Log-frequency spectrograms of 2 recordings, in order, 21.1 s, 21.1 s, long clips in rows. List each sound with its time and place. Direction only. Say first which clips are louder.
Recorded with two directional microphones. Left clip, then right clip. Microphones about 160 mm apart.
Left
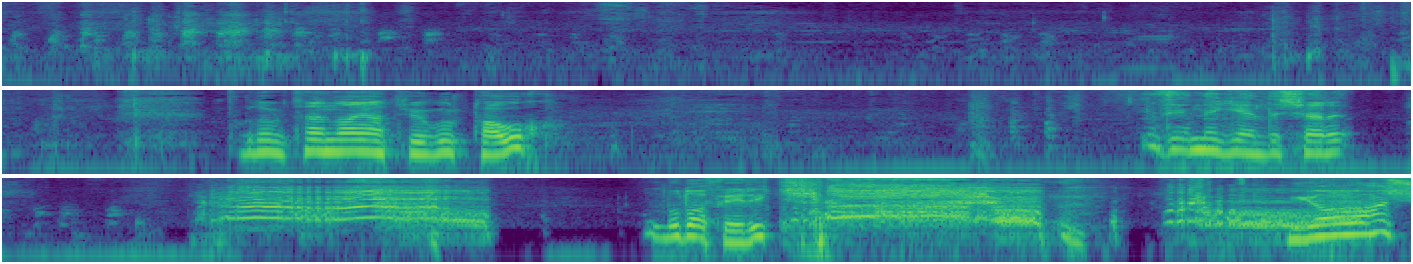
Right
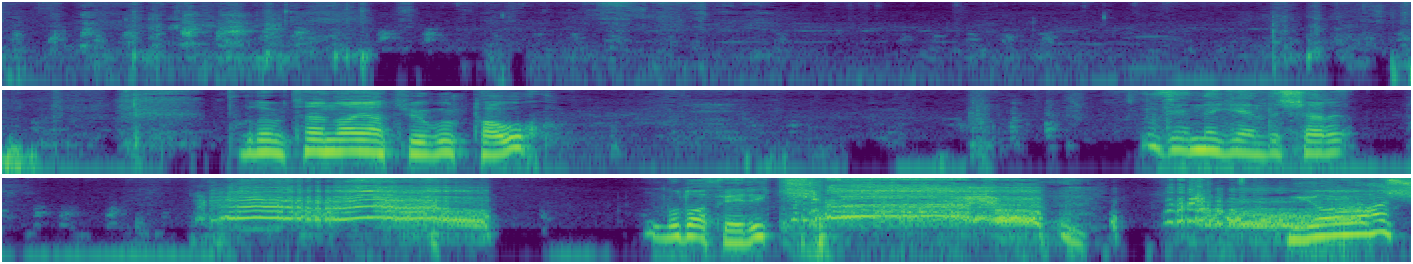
7.6 s speech: right 2 dB; 25° right (ahead or behind); by 9.9 s 10° right (ahead or behind)
10.5 s a sound: even; centre (ahead or behind)
12.8 s speech: even; 10° right (ahead or behind)
15.2 s goat: right 1 dB; centre (ahead or behind)
17.4 s a sound: even; 10° right (ahead or behind)
20.1 s fowl: right 4 dB; 20° right (ahead or behind)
